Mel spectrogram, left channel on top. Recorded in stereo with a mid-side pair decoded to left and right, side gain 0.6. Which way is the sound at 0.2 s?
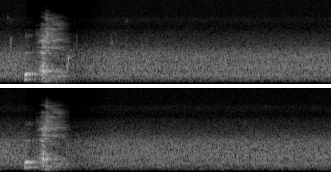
10° left.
